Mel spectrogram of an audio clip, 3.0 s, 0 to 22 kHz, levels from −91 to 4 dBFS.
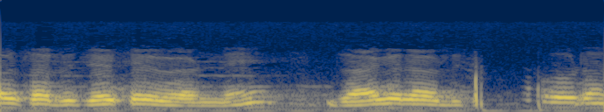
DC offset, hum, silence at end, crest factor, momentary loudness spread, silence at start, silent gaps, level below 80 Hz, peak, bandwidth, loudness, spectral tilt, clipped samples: under 0.1%; none; 0 s; 12 dB; 12 LU; 0 s; none; -44 dBFS; 0 dBFS; 3.6 kHz; -14 LUFS; -10 dB/octave; under 0.1%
